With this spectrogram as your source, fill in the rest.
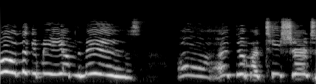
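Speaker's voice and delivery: put-on, very high, squeaky, swooping sing-song mockery. Retelling how he mocked the Miz, in a high Miz voice. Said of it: "a high Miz voice".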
